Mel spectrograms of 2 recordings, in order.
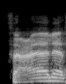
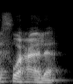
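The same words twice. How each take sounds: First: فعال pronounced "fa'aala"; short a on the f of فعال; first letter with fatha. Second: فعال pronounced "fu'aala"; short u on the f of فعال; first letter with damma. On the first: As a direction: start فعال with "fa", then long aa. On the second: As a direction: start فعال with "fu", then long aa. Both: Shown as a demonstration. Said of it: "بالفتح أو الضم".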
